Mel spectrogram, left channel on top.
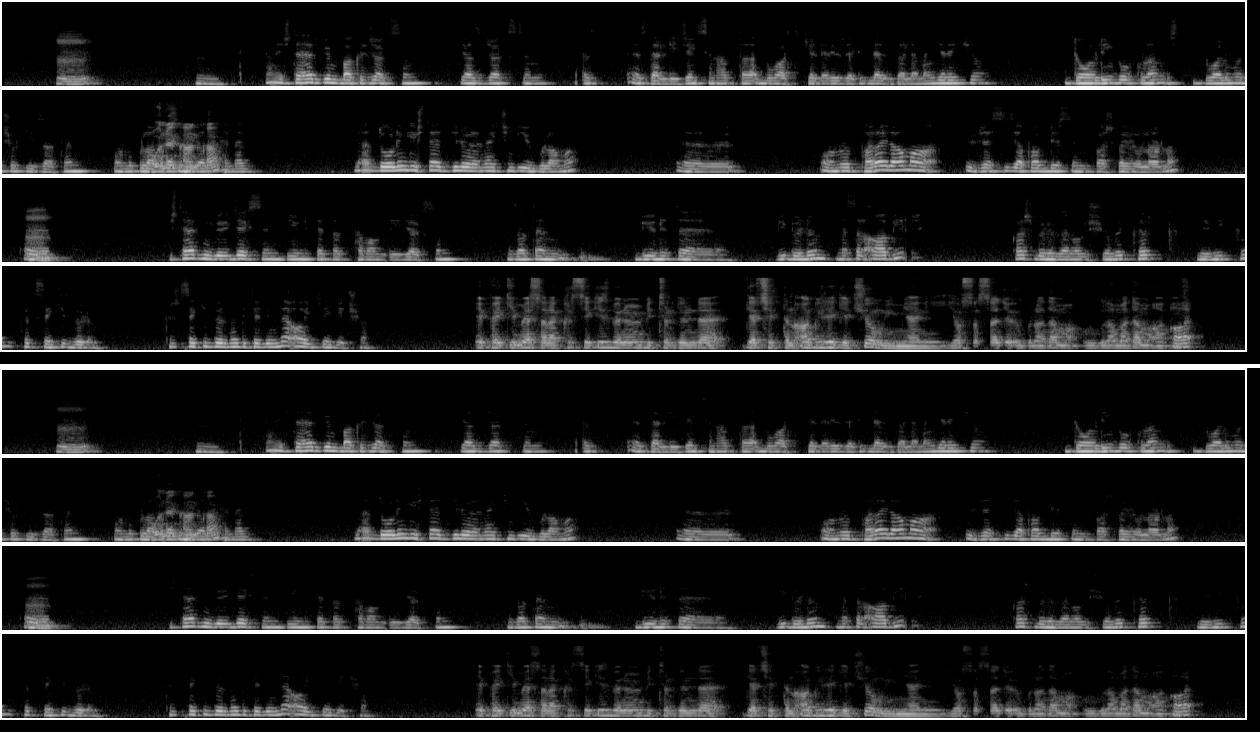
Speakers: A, on the left; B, on the left.
A: Hı.
B: Hmm. Yani işte her gün bakacaksın, yazacaksın, ez- ezberleyeceksin. Hatta bu artikelleri özellikle ezberlemen gerekiyor. Duolingo kullan. işte Duolingo çok iyi zaten. Onu kullanırsın
A: O ne kanka?
B: biraz temel. Ya Duolingo işte dil öğrenmek için bir uygulama. Ee, onu parayla ama ücretsiz yapabilirsin başka yollarla.
A: Hı.
B: Ee, İşte her gün göreceksin, bir ünite ta- tamamlayacaksın. Zaten bir ünite, bir bölüm. Mesela A1 kaç bölümden oluşuyordu? 40, 20, 40, 48 bölüm. 48 bölümü bitirdiğinde A2'ye geçiyorsun.
A: E peki mesela 48 bölümü bitirdiğimde gerçekten A 1'e geçiyor muyum yani? Yoksa sadece uygulamada mı, uygulamada mı A 1?
B: A,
